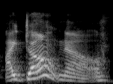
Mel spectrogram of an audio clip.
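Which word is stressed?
don't. The stress falls on the word don't. The listener wrongly believes the speaker knows. "You think I know, but I don't know"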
